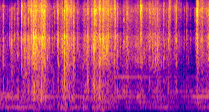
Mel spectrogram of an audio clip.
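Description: Butter paper crinkling and rustling in irregular bursts as it is folded around an item and pressed down into a cardboard box.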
